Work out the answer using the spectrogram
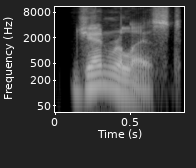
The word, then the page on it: generalist: American English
